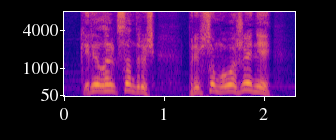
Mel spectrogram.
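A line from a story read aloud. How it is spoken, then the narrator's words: Shouted, a guardsman. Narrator (Russian): крикнул один из гвардейцев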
